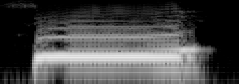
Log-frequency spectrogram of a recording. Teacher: اخیر میں لاسٹ میں نون کی آواز آنی چاہیے جب سین پورا ہوگا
